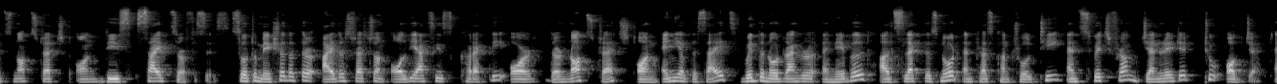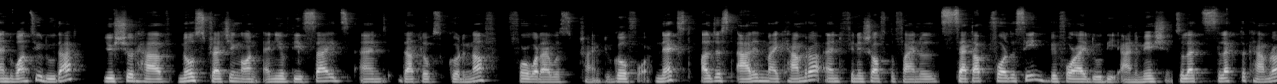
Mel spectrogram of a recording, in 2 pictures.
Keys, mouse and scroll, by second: 6.3-6.9 scroll down 2, 6.9 scroll down 1, 7.2-7.7 middle drag, 7.7 click, 10.1 ctrl+t, 12.6-14.2 drag, 16.0-19.1 middle drag, 19.2 click, 19.2 scroll down 2, 19.4-19.9 scroll up 2, 21.5 scroll down 1, 22.3 scroll up 1, 24.9 click.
